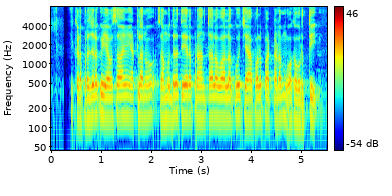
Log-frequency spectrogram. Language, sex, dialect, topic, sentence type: Telugu, male, Telangana, agriculture, statement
